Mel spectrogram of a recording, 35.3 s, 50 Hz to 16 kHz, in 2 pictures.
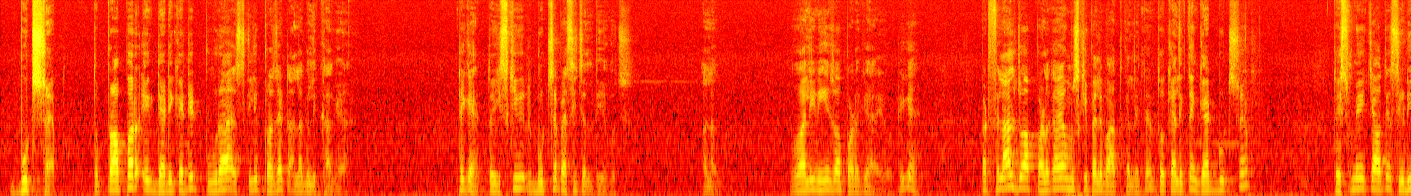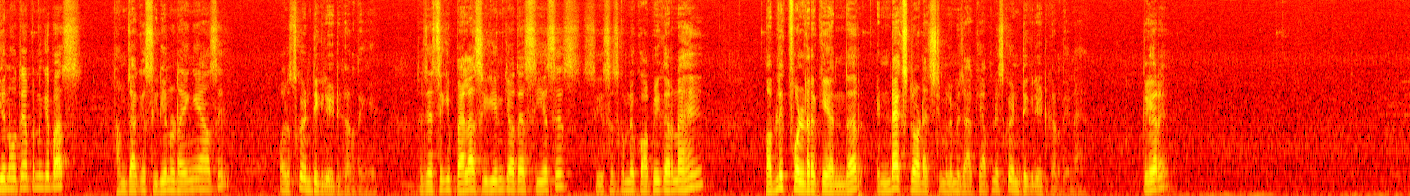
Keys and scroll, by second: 24.4 ctrl+c.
